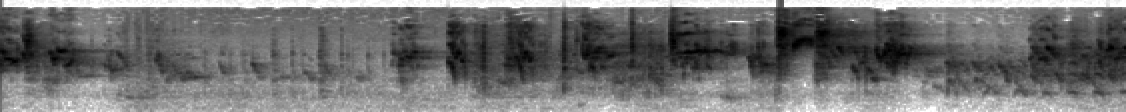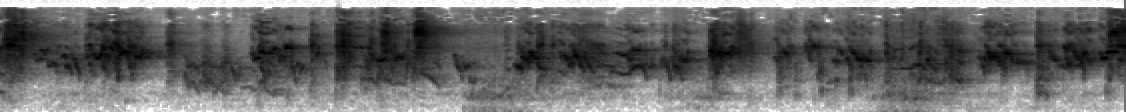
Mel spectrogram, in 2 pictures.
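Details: Pet budgerigars keep up long, busy chirping and warbling chatter made of buzzy, scratchy notes and squeaks in overlapping bursts, with brief lulls and two low thumps.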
